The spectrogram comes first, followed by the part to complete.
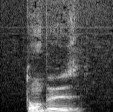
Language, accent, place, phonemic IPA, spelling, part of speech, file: French, France, Lyon, /tɔ̃.bøz/, tombeuse, noun, LL-Q150 (fra)-tombeuse.wav
- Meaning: female equivalent of tombeur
